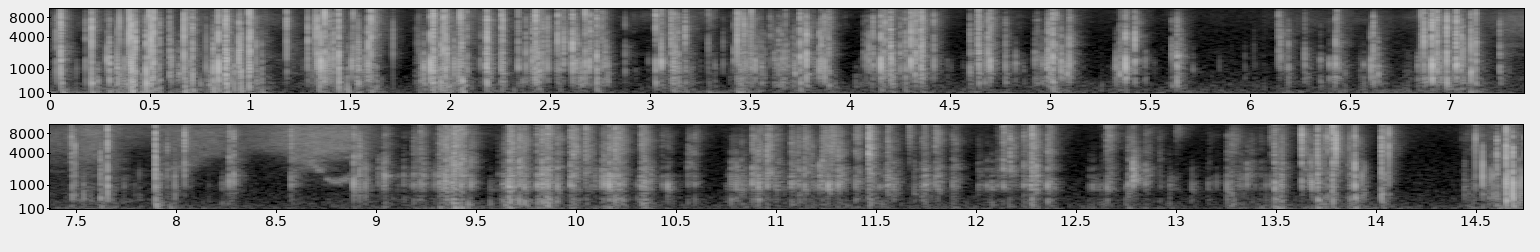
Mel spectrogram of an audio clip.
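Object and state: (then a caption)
Plastic-wrapped sponge pack. A yellow sponge pack in clear plastic film wrap is squeezed and rubbed with the fingertips, crushing and crinkling the wrapper. Dense bursts of bright, crackly crinkling come and go with short pauses and almost no low end. A softer, rustling stretch comes near the middle before the sharp crinkles return.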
